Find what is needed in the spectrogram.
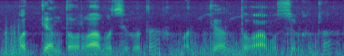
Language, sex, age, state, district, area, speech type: Odia, male, 30-45, Odisha, Subarnapur, urban, spontaneous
